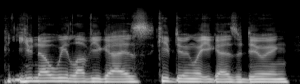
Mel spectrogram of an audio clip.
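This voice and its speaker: A man co-hosting a podcast in casual chat, with a monotone voice, self-deprecating and stammering a little. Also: mid-range voice, moderate pace, smooth, no echo. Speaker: podcast co-host reading reviews.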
